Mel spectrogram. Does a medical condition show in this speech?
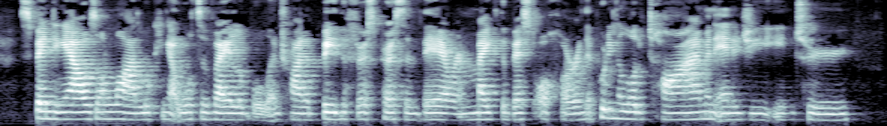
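No.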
